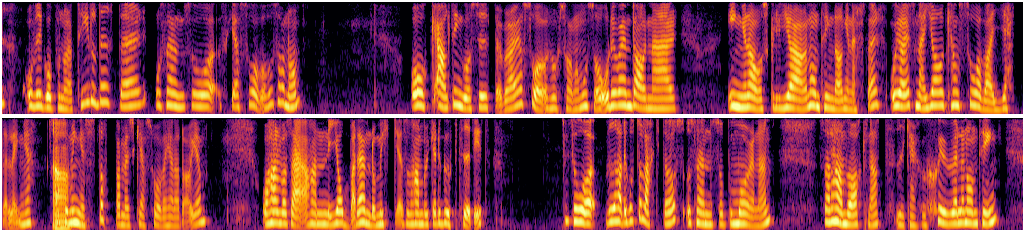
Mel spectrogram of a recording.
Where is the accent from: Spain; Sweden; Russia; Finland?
Spain; Canary Islands; Jag kommer från Gran Canaria.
